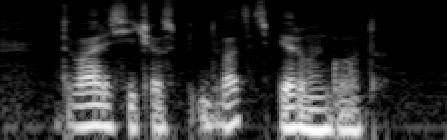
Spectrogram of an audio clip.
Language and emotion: Russian, neutral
